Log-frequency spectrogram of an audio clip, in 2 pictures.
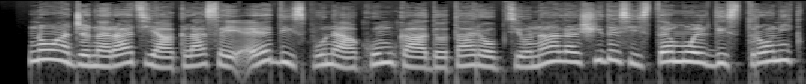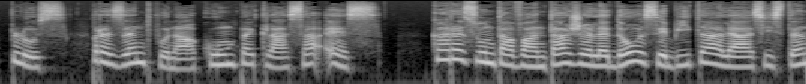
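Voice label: Romanian Female, voiceover; Multilingual Voiceover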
